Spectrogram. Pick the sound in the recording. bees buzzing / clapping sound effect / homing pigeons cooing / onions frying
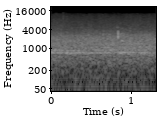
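clapping sound effect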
